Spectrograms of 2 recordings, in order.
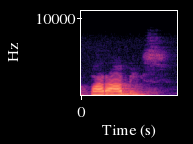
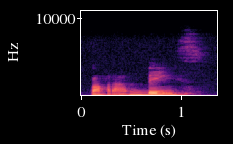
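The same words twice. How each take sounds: First: The stress is on the middle syllable. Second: The stress is on the last syllable. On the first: The speaker calls it wrong. "tem uns que vão falar, professor, é o rá" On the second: The speaker calls it right. "A sílaba mais forte é o bens"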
